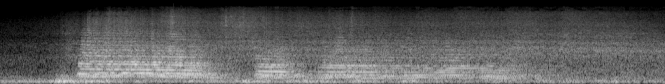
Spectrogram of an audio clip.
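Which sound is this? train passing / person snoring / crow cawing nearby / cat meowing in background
train passing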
